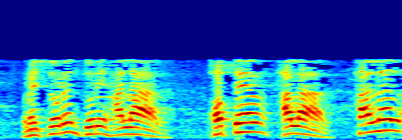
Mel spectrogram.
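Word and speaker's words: حلال: Halal ada ejaannya. Ha, lam, alif, lam. Halalun. Ada peniaga tipu. Dia tak taruh sijil halal. Hulul. Ha, lam, lam. Hulul. Hulul itu memang bukan halal.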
